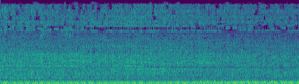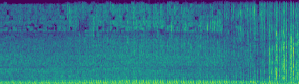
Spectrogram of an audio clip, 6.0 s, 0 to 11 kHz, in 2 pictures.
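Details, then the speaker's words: 2015 Yamaha R1 race bike with 7200 track miles, cold idle after two weeks unused: steady even low burble, regular exhaust pulse, no ticking or knocking; valvetrain quiet, perfect condition. "oh that sounds beautiful 2015 R1 perfect condition"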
